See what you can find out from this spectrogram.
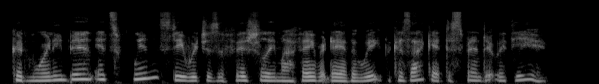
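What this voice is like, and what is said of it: Southern American drawl. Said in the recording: “that sweet Southern accent ... I always feel like I've gone back to Atlanta ... I do not have an accent. I have a drawl.”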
